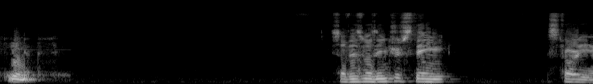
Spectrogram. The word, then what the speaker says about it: Linux: is L St and I pronounce Linux as Linux so this was interesting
